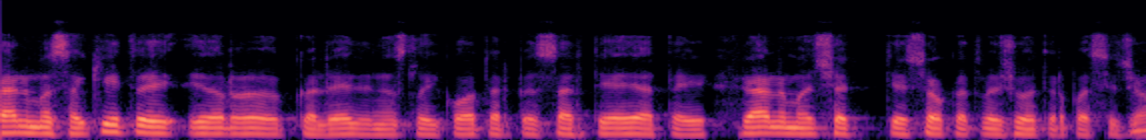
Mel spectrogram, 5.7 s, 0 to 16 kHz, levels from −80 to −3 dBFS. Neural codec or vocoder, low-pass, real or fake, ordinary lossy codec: codec, 16 kHz, 4 kbps, FunCodec, trained on LibriTTS, 50 frames a second; 7.2 kHz; fake; Opus, 16 kbps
